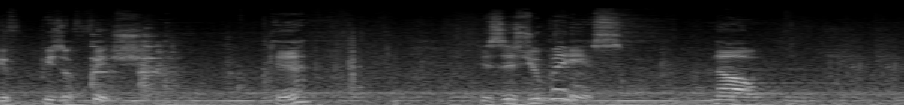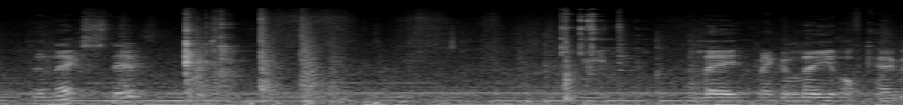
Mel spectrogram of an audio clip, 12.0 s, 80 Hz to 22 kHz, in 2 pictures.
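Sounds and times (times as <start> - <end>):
utensils and dishes clattering: 0.6 - 1.2, 7.2 - 8.4, 9.7 - 10.4
background music with bass: 1.0 - 12.0.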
